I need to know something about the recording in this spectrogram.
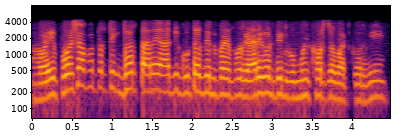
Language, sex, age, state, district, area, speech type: Odia, male, 45-60, Odisha, Nabarangpur, rural, conversation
